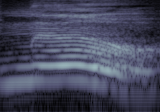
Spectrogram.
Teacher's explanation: the nasal vowel which doesn't exist in Spanish or in English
